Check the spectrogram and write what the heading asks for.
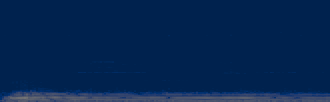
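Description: A meditation 'frequency' track: a low, chant-like drone starts suddenly and holds at one steady pitch, rich in overtones.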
